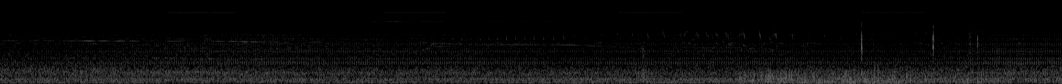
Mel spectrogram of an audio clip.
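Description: Faint, thin whine of a distant electric RC model warplane's motor, drifting slightly in pitch, over wind noise on the microphone that swells near the end. A couple of sharp clicks come just before the end.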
